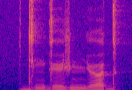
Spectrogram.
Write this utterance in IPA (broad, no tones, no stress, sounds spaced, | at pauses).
dʲ ɵ ŋ ɡ e ʒ nʲ ɜ d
